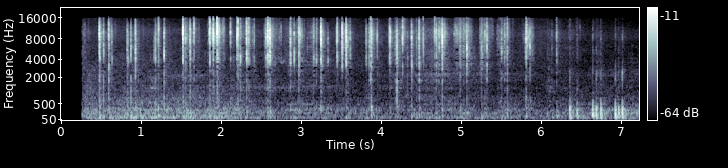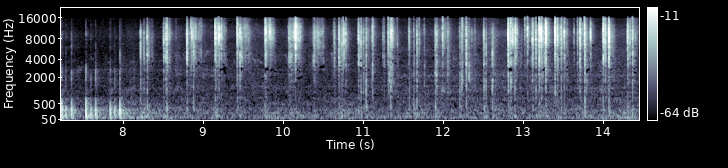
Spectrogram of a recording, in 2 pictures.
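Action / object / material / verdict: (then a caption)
scrape / paperback books in thin plastic wrap / plastic film / none. Fingertips and nails scratch and rub across the spines of a row of about 24 paperback manga volumes, each sealed in thin plastic film and lying on a table. Dozens of quick, bright, crinkly scratches fall in a steady, uneven rhythm. A stretch of softer, lower rubbing comes midway before the sharp plastic scratching returns.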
